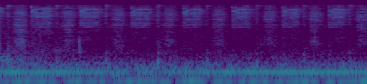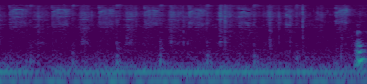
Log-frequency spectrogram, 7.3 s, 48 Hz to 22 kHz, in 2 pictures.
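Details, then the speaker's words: Manual blood pressure demonstration on an assistant: a sphygmomanometer cuff is pumped up to about 160 with steady rhythmic squeezes and puffs of air over a low room hum. "all right we're going to inflate it to about 160 so here we go you'll see the needle"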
